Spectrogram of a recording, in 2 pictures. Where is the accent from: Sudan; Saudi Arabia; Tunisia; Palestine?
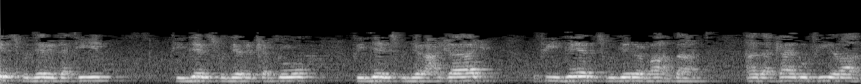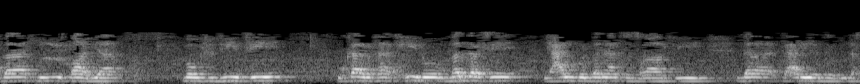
Palestine; moved away; لا كان عندنا بالبلد نخلة مشهورة وطلعنا من فلسطين ب48 نخلة وحيدة ما في غيرها للبلد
